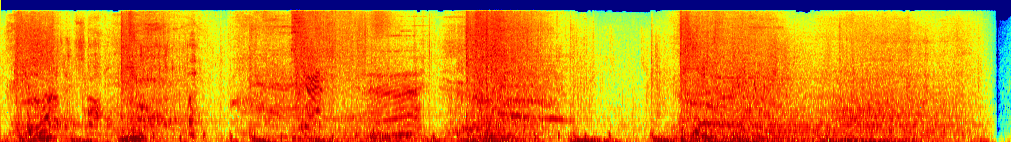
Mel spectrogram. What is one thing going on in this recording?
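A heavy blade thuds into bodies.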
